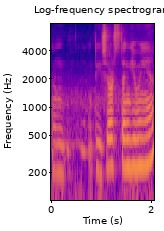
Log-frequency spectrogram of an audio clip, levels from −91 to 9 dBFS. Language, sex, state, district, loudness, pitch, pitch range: Hindi, female, Uttar Pradesh, Budaun, -23 LUFS, 230 Hz, 220-240 Hz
